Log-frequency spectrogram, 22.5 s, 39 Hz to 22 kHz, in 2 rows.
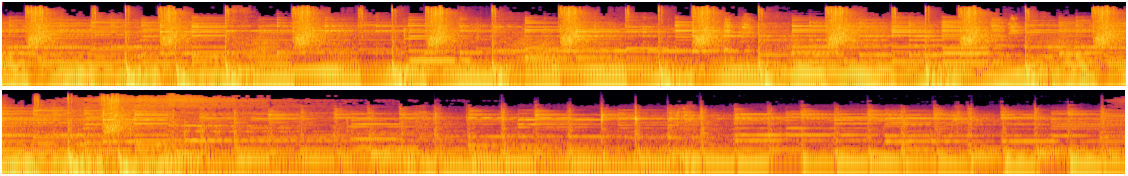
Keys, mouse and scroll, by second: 0.0 Tab, 0.3 click, 0.4-1.1 scroll down 4, 0.7 click, 1.1 shift+middle click, 1.3 scroll up 1, 1.4 click, 1.5 s, 2.0 click, 2.2 s, 3.8 click, 4.0-4.4 scroll down 2, 4.5 Tab, 4.9 Tab, 5.0 click, 5.1 scroll up 2, 5.2 Tab, 5.7 3, 6.0 click, 6.6 ctrl+click, 7.1 shift+d, 7.4 p, 7.8 Tab, 7.9 click, 8.1 Tab, 8.3 a, 8.4 e, 9.6 middle click, 9.9-10.3 scroll up 9, 10.3 shift+middle click, 10.7 Tab, 11.1 KP_0, 11.6 click, 11.7 click, 11.9 shift+drag, 12.2 shift+click, 12.3 shift+click, 12.5 scroll down 2, 12.8 ctrl+c, 13.0 ctrl+v, 13.9 r, 16.6 r, 17.7 shift+click, 17.8 shift+click, 18.0 shift+click, 18.2 shift+click, 18.4 s, 19.7 g, 20.3-21.0 scroll down 5, 20.5 shift+middle drag, 21.0 ctrl+c, 21.2 g.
